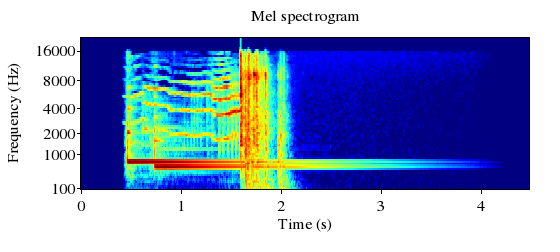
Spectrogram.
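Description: Two-note falling chime like a doorbell's ding-dong, the notes ringing on and fading away over about three seconds, with a short thump about a second and a half in.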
